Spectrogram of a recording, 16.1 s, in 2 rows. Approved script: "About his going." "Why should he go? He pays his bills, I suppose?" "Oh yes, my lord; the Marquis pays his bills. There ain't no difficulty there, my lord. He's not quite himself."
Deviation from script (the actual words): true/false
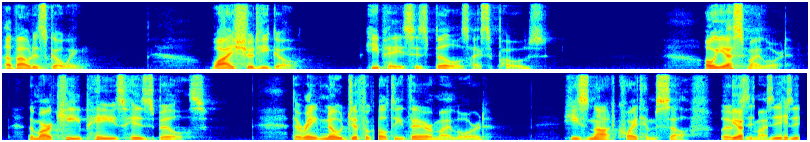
true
